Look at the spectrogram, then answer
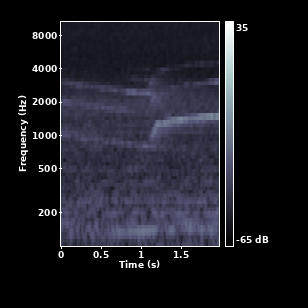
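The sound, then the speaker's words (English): Emergency vehicle sirens wail outside, their tone sliding and shifting in pitch as they pass, over a steady low rumble of traffic, moderately loud and continuous throughout. “Oh, there's sirens.”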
